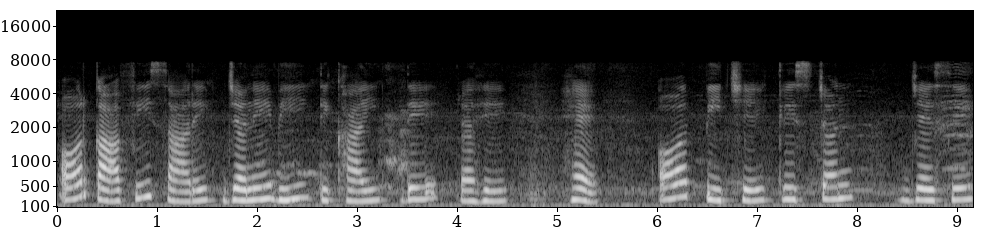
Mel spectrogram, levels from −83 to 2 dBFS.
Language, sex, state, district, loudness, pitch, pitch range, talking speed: Hindi, female, Madhya Pradesh, Dhar, -18 LUFS, 225 Hz, 205-240 Hz, 85 wpm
